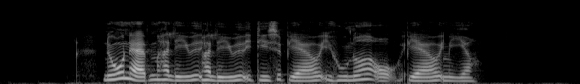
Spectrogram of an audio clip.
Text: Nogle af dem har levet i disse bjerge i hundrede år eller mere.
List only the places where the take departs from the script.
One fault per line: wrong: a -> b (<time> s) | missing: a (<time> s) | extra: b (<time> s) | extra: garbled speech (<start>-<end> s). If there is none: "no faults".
extra: har levet (2.0 s)
wrong: eller -> bjerge (4.0 s)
